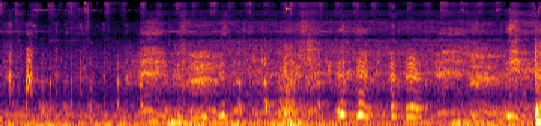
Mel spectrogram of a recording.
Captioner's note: all laughing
